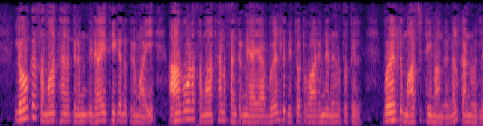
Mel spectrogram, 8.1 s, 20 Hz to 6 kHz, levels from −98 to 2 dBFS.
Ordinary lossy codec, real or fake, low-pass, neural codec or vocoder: none; real; 5.4 kHz; none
